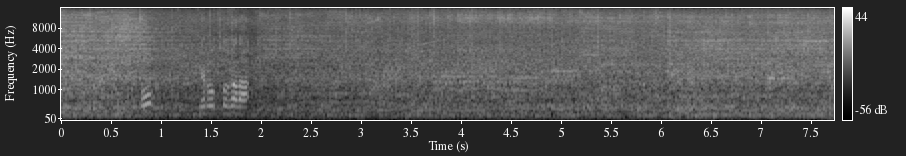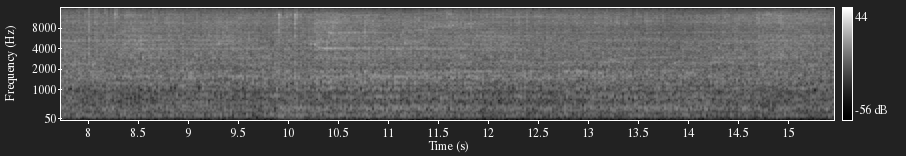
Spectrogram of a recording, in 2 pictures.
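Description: Loud electronic music and jingles blare from a gaming machine.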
